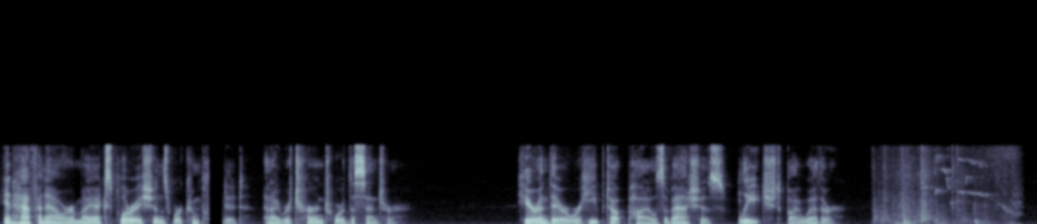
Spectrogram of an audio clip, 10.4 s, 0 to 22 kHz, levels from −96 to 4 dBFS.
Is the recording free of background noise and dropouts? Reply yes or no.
no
